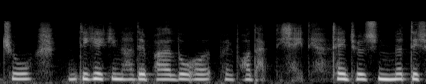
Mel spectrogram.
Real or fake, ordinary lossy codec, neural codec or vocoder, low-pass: fake; none; codec, 16 kHz, 0.5 kbps, X-Codec, WavLM features, trained on Multilingual LibriSpeech; none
